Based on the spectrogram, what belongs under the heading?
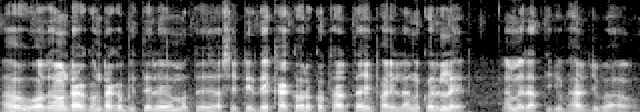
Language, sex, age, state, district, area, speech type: Odia, male, 60+, Odisha, Kendrapara, urban, spontaneous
